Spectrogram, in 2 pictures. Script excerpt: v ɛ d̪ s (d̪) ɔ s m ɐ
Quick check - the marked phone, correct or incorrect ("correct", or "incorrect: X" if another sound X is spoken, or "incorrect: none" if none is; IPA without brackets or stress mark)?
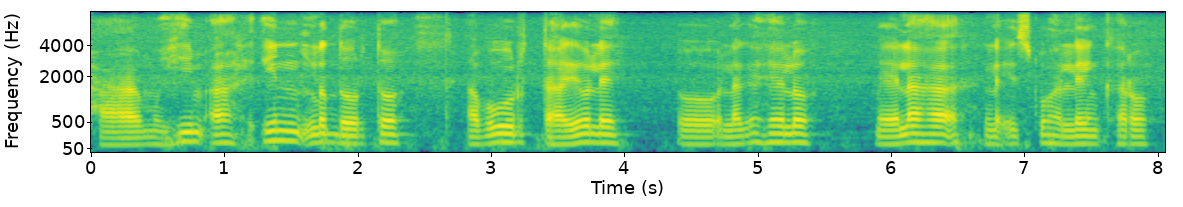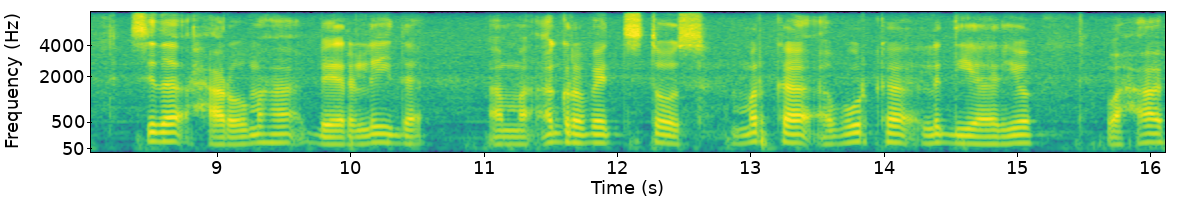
incorrect: t̪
